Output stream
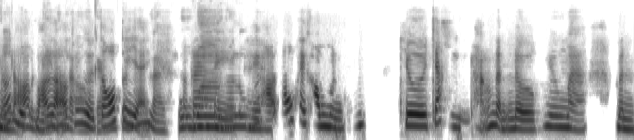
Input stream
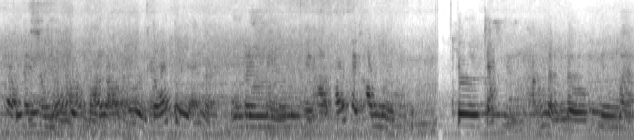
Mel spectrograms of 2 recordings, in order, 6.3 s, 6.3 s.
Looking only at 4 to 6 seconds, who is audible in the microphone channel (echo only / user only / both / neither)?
echo only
